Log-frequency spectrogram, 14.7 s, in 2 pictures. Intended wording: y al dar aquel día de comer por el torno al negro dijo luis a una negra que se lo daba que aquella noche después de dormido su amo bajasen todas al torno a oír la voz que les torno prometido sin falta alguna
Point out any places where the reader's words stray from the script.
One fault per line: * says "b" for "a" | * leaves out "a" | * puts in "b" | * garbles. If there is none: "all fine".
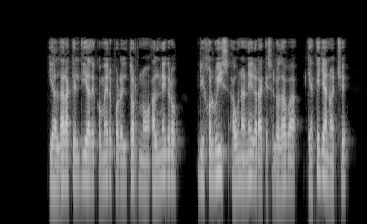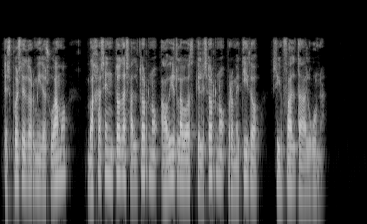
all fine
